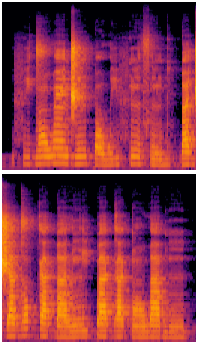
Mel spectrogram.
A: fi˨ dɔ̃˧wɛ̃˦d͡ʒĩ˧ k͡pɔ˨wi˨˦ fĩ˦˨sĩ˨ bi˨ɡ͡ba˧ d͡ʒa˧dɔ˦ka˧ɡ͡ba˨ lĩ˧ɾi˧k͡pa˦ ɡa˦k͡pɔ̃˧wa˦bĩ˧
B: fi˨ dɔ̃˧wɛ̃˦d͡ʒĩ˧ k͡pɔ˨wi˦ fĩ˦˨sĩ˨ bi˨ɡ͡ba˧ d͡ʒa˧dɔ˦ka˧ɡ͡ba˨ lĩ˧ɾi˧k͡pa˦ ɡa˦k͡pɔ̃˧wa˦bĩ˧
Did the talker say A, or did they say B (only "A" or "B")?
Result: A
